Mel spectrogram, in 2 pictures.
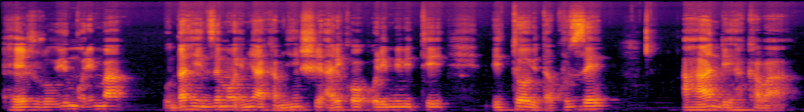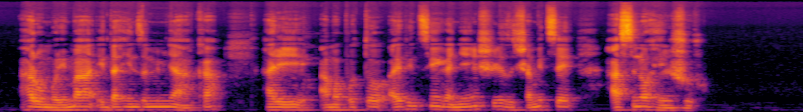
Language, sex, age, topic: Kinyarwanda, female, 50+, government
